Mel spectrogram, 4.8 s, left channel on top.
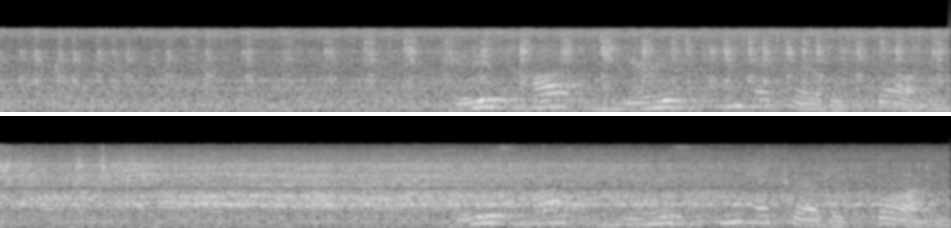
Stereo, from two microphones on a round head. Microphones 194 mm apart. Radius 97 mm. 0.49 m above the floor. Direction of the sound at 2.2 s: Centre (ahead or behind).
